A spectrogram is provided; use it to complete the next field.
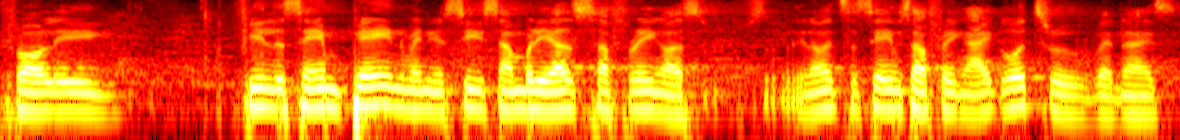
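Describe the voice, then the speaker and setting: A man speaks with a Kannada accent and fairly even intonation. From India, Karnataka (Bangalore). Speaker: musician. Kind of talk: interview with live audience. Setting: stage with audience.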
